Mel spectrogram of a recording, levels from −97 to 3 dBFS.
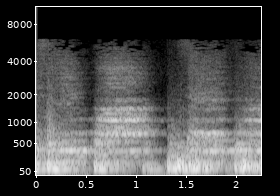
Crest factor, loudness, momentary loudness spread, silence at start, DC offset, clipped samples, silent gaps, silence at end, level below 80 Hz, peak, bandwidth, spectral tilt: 12 dB; -15 LUFS; 5 LU; 0 s; under 0.1%; under 0.1%; none; 0 s; -20 dBFS; 0 dBFS; 5.4 kHz; -11 dB/octave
